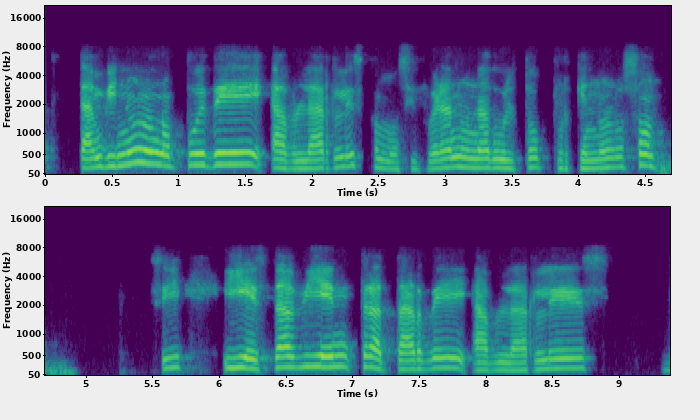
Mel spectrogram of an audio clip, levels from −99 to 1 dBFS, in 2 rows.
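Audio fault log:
Nothing stood out on listening to this speech clip.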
